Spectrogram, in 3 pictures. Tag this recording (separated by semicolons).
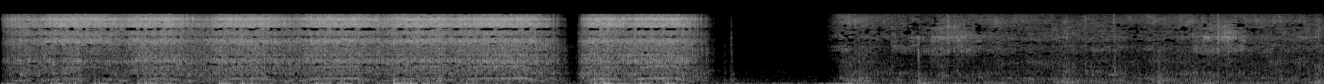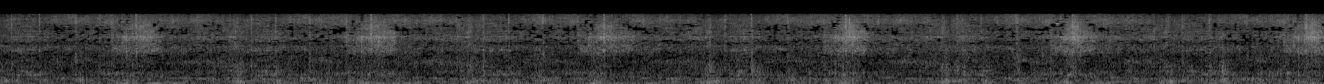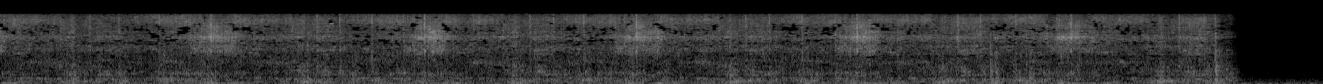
1960s; electric; ho; scale; slot-car; toy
